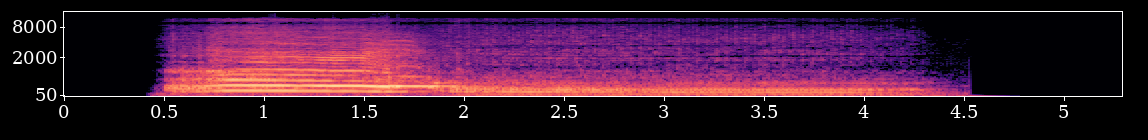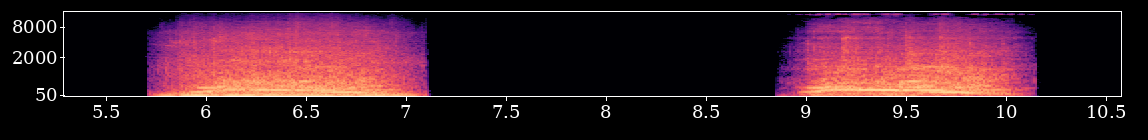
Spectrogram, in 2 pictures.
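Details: Lion roaring: a long, deep, harmonic moaning roar that slowly fades over about four seconds, then two shorter, harsh, broadband roars a few seconds apart, with silence in between.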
